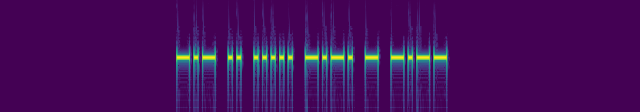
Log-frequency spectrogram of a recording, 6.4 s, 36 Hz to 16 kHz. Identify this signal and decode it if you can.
Morse code, heard as a keyed tone, about 28 wpm, 700 Hz. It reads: KI5CTY
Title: USA Call Signs - 6 Characters - Repeated 3x - 28wpm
